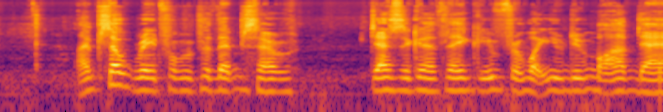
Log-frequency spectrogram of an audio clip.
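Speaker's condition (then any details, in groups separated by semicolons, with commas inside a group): Cerebral palsy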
